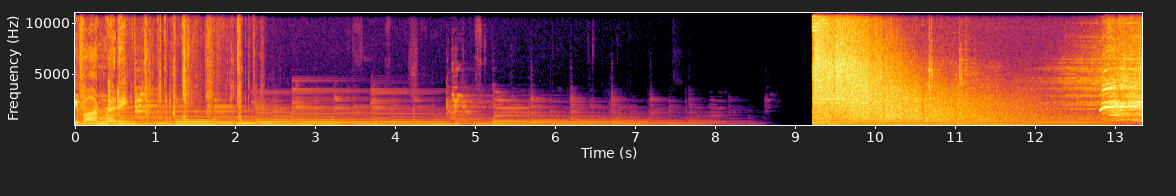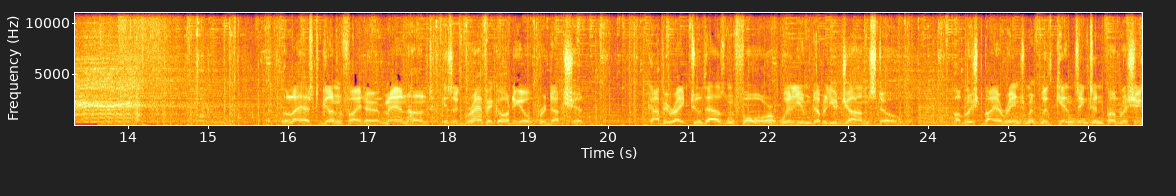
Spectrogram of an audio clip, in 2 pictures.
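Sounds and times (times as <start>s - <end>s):
speech: 0.0s - 1.6s, 16.1s - 26.6s
hooves clip-clopping: 0.8s - 2.5s, 12.8s - 26.6s
heavy booming blasts and rumbling: 9.2s - 12.8s
horse neighing: 12.8s - 22.6s.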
